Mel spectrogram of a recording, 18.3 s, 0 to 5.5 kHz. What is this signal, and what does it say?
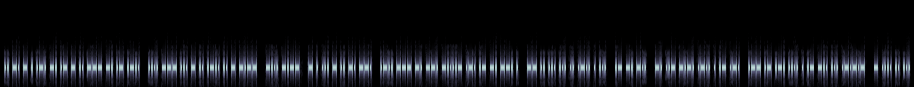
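Morse code, heard as a keyed tone, about 44 wpm, 600 Hz. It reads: INTERNATIONAL HOSTILITY BY TESTING LONG-RANGE MISSILES AND NUCLEAR WARHEADS. THIS
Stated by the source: Morse practice at 45 wpm, the novel Never by Ken Follett in English, from CW med Gnister.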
